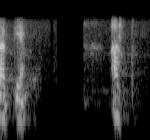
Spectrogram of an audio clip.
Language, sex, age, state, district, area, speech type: Sanskrit, female, 60+, Karnataka, Uttara Kannada, rural, conversation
